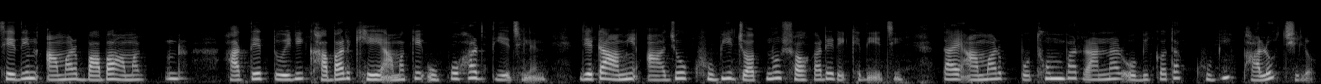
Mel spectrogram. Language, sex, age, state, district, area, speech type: Bengali, female, 30-45, West Bengal, Paschim Bardhaman, urban, spontaneous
